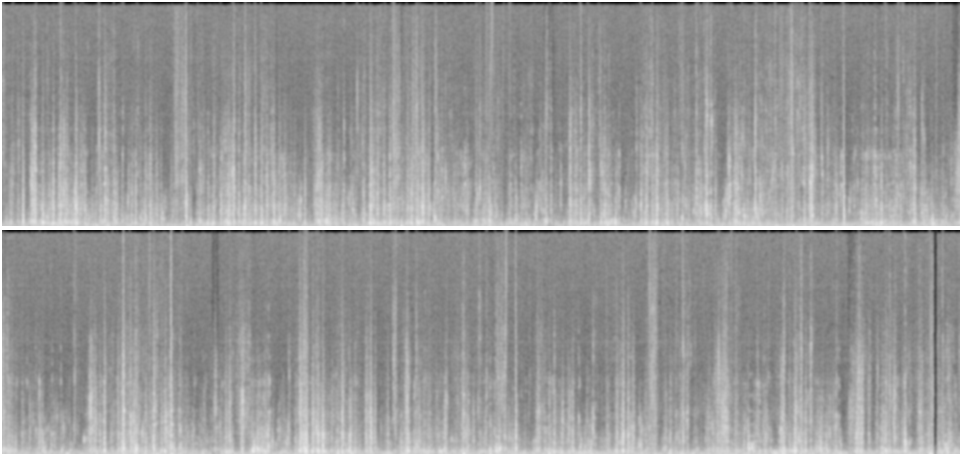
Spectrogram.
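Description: Close-miked chewing of soft chocolate sponge cake, with wet smacks and clicks of the mouth coming steadily one after another.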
